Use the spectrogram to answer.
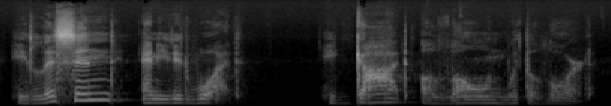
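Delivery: usual speaking voice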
